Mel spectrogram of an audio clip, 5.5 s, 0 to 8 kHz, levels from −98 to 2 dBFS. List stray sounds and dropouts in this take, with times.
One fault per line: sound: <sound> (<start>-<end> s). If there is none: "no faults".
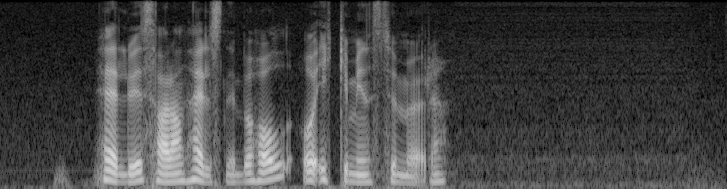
no faults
